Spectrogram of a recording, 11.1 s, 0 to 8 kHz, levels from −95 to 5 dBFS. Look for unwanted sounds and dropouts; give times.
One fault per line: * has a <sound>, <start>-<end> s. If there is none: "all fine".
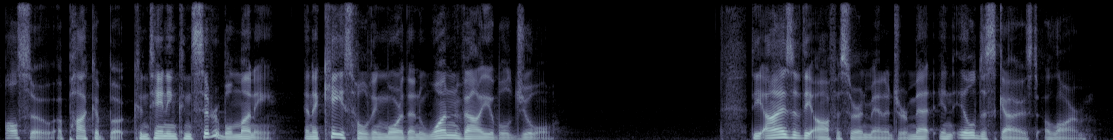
all fine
